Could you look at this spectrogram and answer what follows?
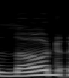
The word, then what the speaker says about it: Lod: Daniela, the center of these internal clashes is in the city of Lod, or Lid as Arabs pronounce it, just 10 minutes outside of Tel Aviv.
